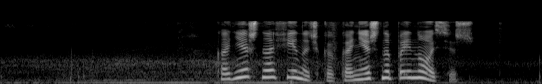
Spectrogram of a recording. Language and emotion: Russian, positive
